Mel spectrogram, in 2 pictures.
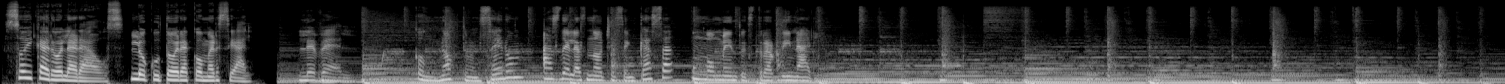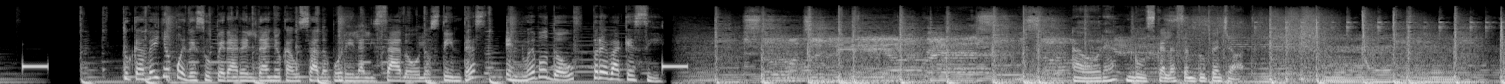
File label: Spanish Latin American commercial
